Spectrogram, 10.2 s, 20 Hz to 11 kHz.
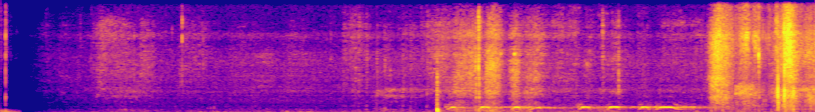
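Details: A Barred Owl near a winter camp, just before 7 a.m. after an extremely cold, windy night, gives a quick run of about seven mellow, mid-pitched hoots over three seconds, after a sharp knock and before a burst of rustling noise.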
